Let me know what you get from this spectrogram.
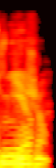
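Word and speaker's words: Smadja: J'espère que je prononce Smiedjan. – Bien. Smiedjan, pardonnez-moi.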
